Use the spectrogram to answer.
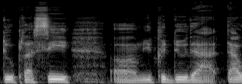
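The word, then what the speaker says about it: Du Plessis: want to give him Dricus, the S is silent, Duplessis.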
